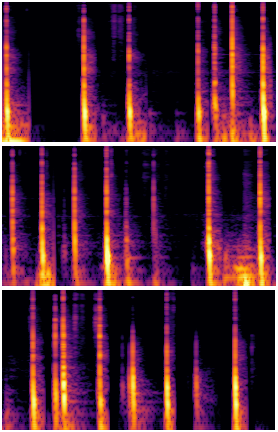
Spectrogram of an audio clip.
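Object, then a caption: Small resin drills on an adhesive canvas. A metal-tipped applicator pen taps small solid resin diamond painting drills down onto an adhesive canvas in sequence. The result is a quick, irregular run of short, dry clicks with almost no ring. Each click has a soft low thump and a bright crisp edge.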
